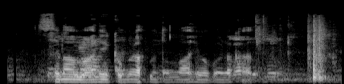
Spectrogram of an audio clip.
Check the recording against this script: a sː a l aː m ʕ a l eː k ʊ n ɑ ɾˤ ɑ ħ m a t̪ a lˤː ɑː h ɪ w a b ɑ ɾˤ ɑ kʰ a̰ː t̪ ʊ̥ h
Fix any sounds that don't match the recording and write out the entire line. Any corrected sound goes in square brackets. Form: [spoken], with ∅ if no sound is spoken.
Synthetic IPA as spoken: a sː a l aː m ʕ a l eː k ʊ [m] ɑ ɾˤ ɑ ħ m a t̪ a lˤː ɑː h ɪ w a b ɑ ɾˤ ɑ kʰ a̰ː t̪ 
